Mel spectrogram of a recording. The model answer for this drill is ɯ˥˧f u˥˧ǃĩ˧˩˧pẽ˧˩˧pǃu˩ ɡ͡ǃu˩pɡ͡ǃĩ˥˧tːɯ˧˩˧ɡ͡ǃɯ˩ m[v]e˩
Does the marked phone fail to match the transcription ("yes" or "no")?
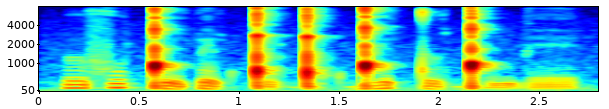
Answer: yes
